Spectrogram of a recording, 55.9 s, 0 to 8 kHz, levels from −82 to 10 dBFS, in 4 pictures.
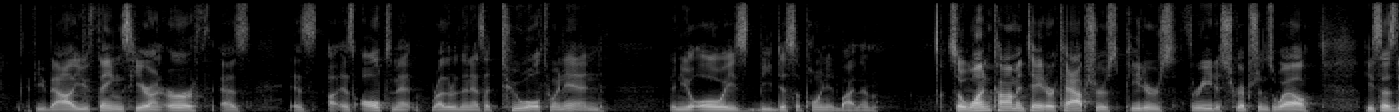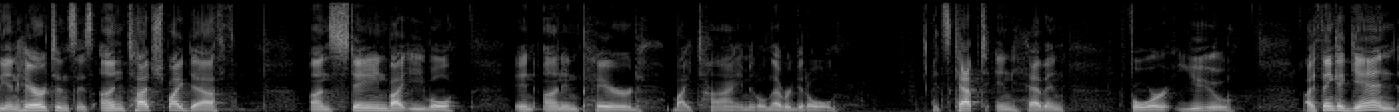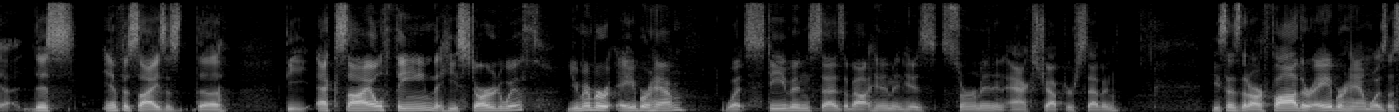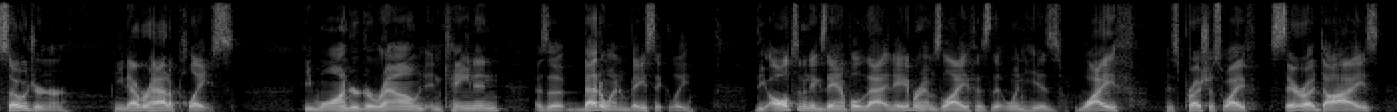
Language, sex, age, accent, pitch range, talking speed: English, male, 40-59, American, 100-125 Hz, 135 wpm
